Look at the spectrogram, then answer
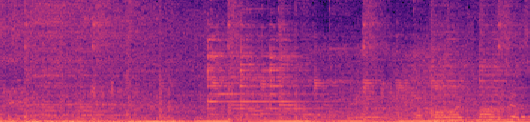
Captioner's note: bell ringing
